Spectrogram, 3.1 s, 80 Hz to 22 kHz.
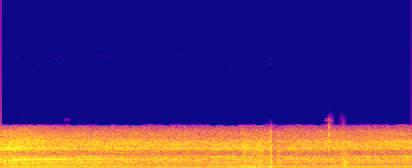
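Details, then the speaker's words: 1985 Buick LeSabre Limited Collectors Edition, Oldsmobile 307 V8 with Rochester Quadrajet, cold start after sitting five months: steady, smooth fast idle with no knocks or ticks at 55 psi oil pressure before kicking down; normal cold-start high idle. "high idle right now at 55 pounds of oil pressure. Now we just kicked it down."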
